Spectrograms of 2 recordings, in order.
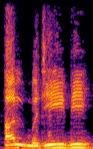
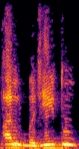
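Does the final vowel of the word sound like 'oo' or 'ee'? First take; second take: ee; oo. First: The word ends with an 'ee' vowel. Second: The word ends with an 'oo' vowel. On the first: It describes the Throne itself as glorious. "मकसूर दाल के नीचे जेर पढ़कर" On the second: It describes the Lord of the Throne as glorious. "मरफू दाल पर पेश पढ़कर"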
